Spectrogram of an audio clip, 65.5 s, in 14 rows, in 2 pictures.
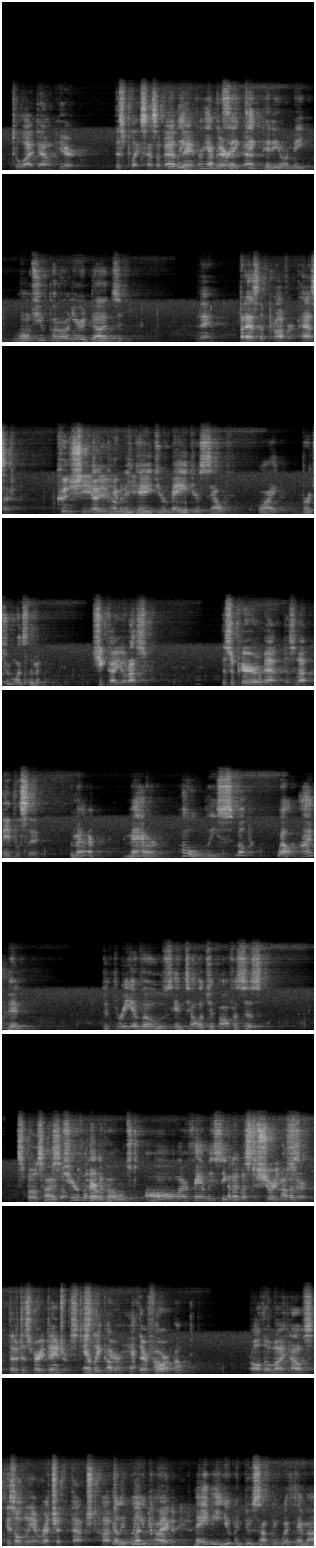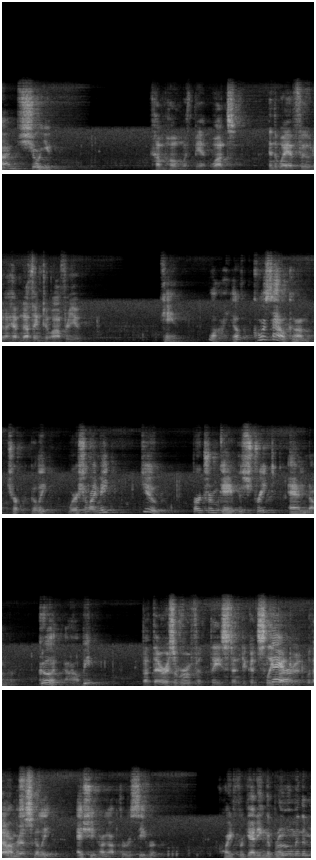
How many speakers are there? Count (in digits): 2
